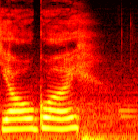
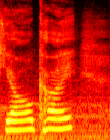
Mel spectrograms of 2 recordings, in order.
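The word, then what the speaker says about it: 妖怪: well japanese mythology in in chinese it's yo guai in japanese it's yokai it's really not coincidence that the pronunciation is so similar of course um and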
